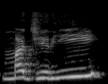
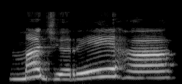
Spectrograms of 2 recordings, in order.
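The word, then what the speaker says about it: مجراها: ठीक है जैसे देखि मजरी नहीं कहेंगे मजरेहा इसको प्रोनाउंस कैसे करेंगे और एक ही वर्ड है डोंट गेट कन्फ्यूज कुरान में एक ही वर्ड है यह इसे हमें इस तरह से करना है मजरेहा मजहा नहीं करेंगे मजरेहा तो ये एक ही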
